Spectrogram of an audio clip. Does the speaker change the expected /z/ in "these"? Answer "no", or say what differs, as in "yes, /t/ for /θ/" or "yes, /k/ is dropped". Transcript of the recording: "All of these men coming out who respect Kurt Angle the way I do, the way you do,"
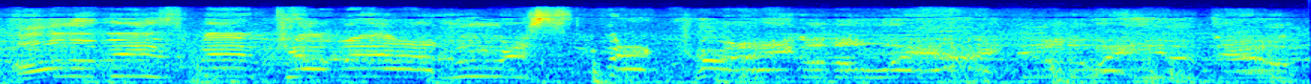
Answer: no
